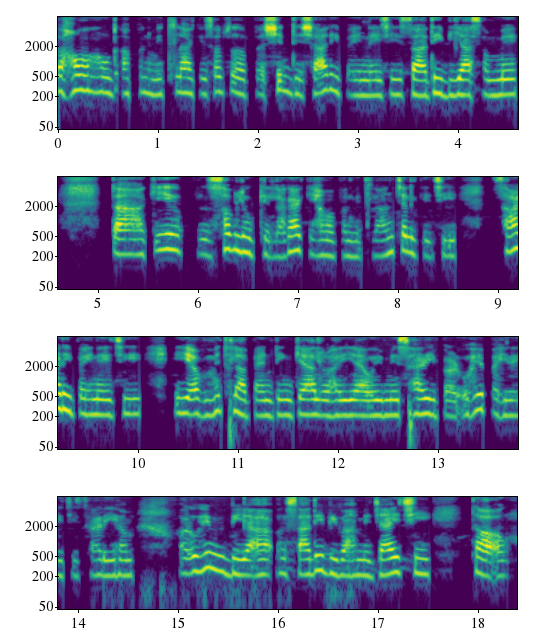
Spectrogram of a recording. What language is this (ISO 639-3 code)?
mai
